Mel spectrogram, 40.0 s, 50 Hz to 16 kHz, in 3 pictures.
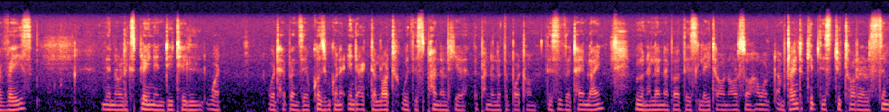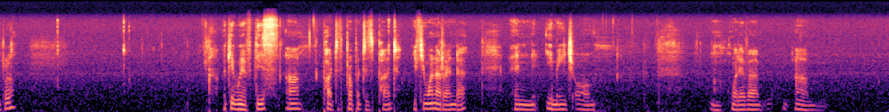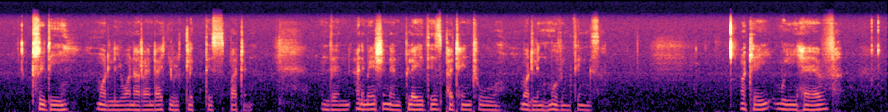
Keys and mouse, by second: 12.8 n, 16.3-19.5 middle drag, 36.3-40.0 middle drag.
